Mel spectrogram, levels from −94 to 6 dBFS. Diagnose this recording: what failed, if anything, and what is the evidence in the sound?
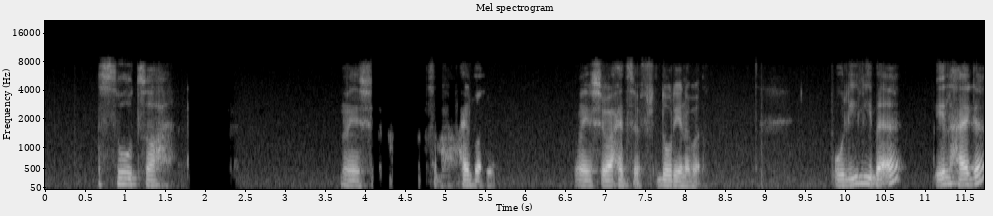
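At 1.76 to 1.82 s and again at 11.09 to 11.13 s, a faint second voice flickers in under the speech, roughly 25 dB and then 35 dB below it. The stage is call processing: this is likely the other side's voice leaking through, where loudspeaker playback reached the microphone and the echo canceller failed to subtract all of it. On a spectrogram these show as brief harmonic smears that do not follow the main talker's pitch.

Right after the first leak, from 1.82 to 2.37 s, the room background collapses by up to about 40 dB for around half a second and then returns. This is background gated by the echo canceller: having detected loudspeaker activity, its suppressor clamped the microphone path hard. The waveform shows the noise floor flattening almost to silence. The spectrogram shows a near-empty vertical band across all frequencies up to the 8 kHz limit of the call path.

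From 4.1 to 5.22 s, the talker's own speech dips and breaks up, losing as much as roughly 40 dB over about a second in total. The likely cause is speech suppressed in double talk: with both ends active, the canceller could not separate near-end speech from echo and attenuated everything. The waveform shows chopped, gated envelope segments. The spectrogram shows harmonics fading and the upper band thinning in patches.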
